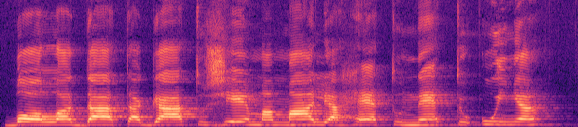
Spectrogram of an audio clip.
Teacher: esses são todos os sons que fazem vibrar, né, as nossas cordas vocais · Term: consoantes sonoras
